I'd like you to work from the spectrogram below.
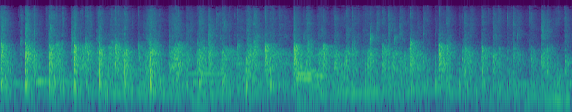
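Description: Congregation at a church wedding applauding the bride and groom, with dense, steady clapping that continues at an even, fairly loud level throughout.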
